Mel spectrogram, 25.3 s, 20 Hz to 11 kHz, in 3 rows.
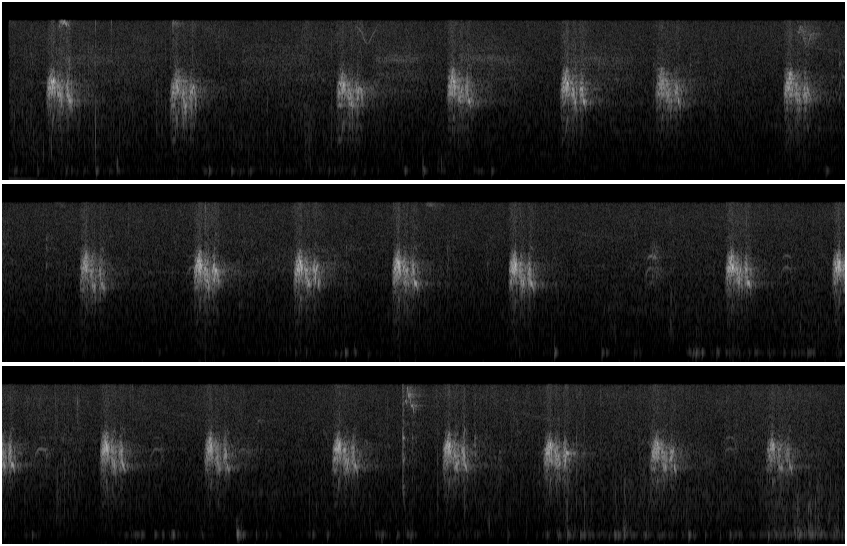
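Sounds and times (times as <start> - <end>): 
giant nuthatch calling in Doi Chiang Dao Thailand: 0.4 - 0.9, 1.7 - 2.1, 3.4 - 5.0, 5.6 - 7.0, 7.8 - 8.4, 9.2 - 9.6, 10.4 - 11.8, 12.4 - 12.8, 13.5 - 13.9, 15.7 - 19.6, 20.2 - 21.7, 22.3 - 22.7, 23.3 - 24.9.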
